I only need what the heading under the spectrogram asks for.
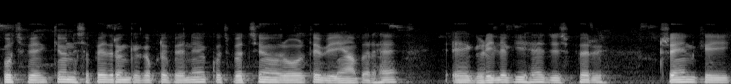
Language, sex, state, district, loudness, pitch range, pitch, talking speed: Hindi, male, Rajasthan, Bikaner, -18 LUFS, 100-110 Hz, 105 Hz, 215 wpm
